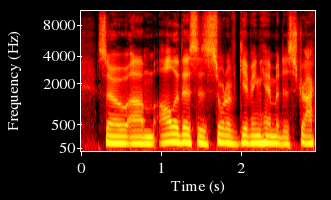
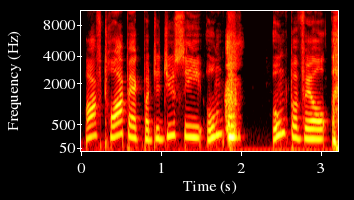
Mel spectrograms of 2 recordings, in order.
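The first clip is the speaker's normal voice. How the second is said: high-pitched, half-hearted impersonation; badly faked high voice; Jordan Peterson; 9 semitones higher, 4 dB louder than usual. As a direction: attempt a celebrity voice, pitched well up. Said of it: "I can't really do it".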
